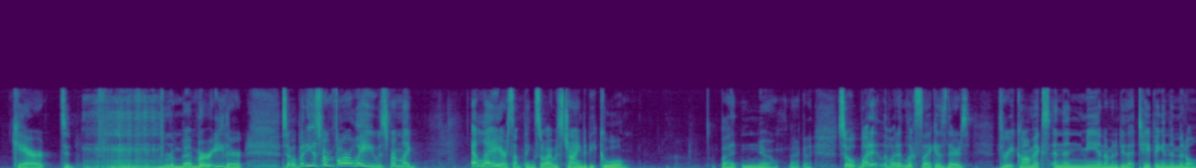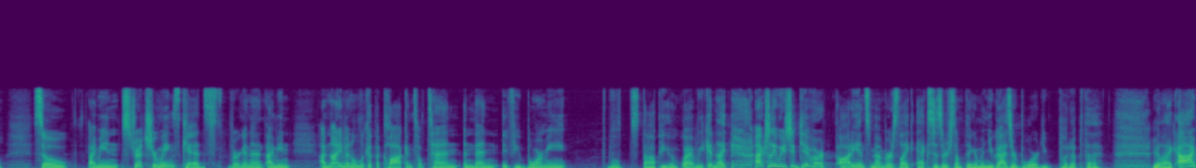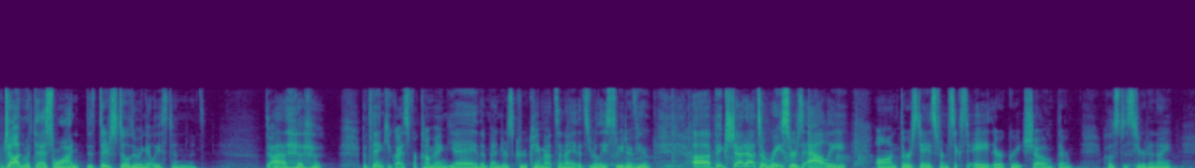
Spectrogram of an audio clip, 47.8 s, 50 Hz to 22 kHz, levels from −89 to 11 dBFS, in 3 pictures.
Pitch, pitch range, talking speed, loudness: 195 Hz, 175-220 Hz, 205 wpm, -19 LUFS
